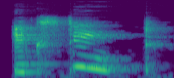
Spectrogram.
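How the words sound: It is said in a tiny, squeaky voice. "Can you say it in a mouse voice?"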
